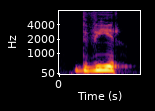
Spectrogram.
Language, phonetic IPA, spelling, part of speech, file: Ukrainian, [dʲʋʲir], двір, noun, Uk-двір.ogg
- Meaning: 1. court, yard 2. house, estate, residential building 3. court (residence or entourage of a monarch) 4. household servants, court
